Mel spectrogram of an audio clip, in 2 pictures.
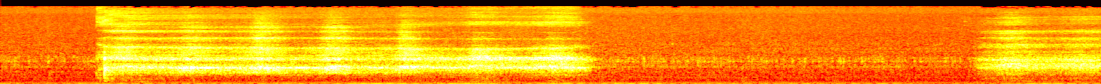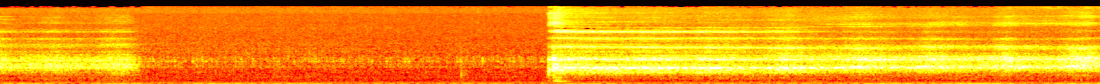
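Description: A man taking slow, deep, audible breaths as a breathing exercise. There is a long breath of about five seconds, a shorter and softer one some four seconds later, and another long one starting about sixteen seconds in, with quiet pauses between them.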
